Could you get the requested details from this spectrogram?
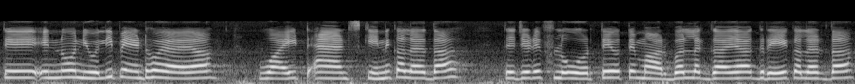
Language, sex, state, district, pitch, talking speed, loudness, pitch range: Punjabi, female, Punjab, Kapurthala, 290 Hz, 155 wpm, -11 LUFS, 280-310 Hz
